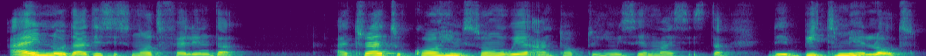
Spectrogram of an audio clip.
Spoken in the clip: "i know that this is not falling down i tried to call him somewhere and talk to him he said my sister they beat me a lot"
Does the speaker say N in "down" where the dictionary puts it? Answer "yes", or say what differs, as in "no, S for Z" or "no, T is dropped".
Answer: no, N is dropped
